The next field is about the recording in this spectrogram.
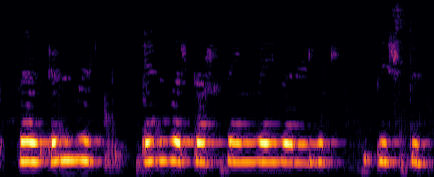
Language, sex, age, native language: Icelandic, female, 21, Icelandic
